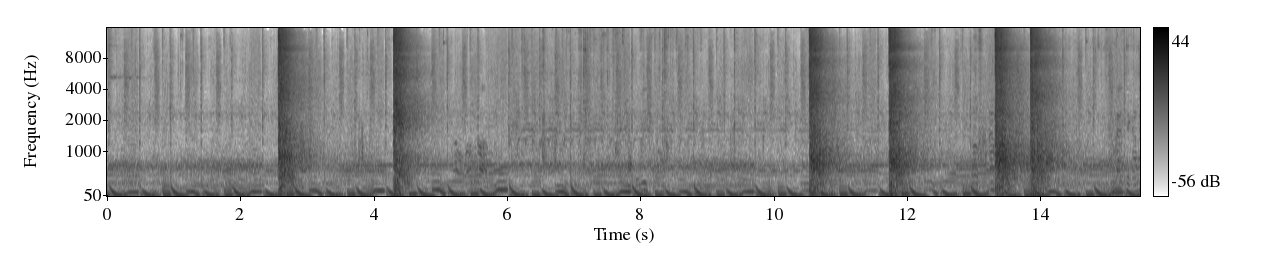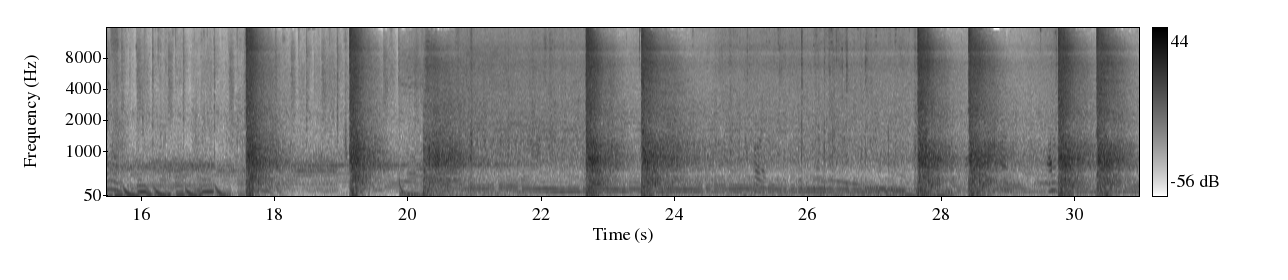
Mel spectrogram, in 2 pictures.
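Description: Handgun shots fired singly and in quick pairs, about a dozen in all at irregular intervals, each a sharp crack with a short echoing tail, over background music.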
